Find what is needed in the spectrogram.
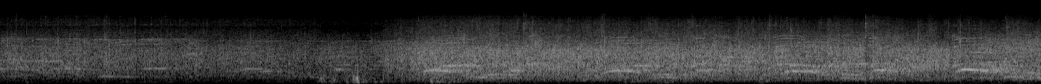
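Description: Crowd applause, swelling about four seconds in and then holding steady, with scattered voices calling out through it.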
